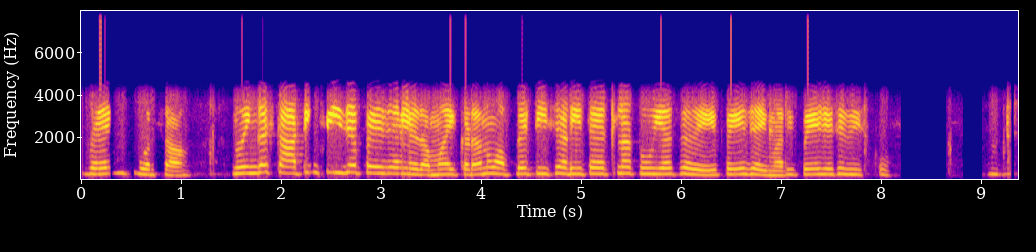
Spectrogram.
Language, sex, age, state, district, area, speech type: Telugu, female, 18-30, Telangana, Vikarabad, rural, conversation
